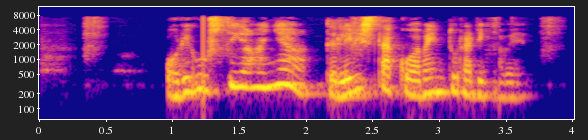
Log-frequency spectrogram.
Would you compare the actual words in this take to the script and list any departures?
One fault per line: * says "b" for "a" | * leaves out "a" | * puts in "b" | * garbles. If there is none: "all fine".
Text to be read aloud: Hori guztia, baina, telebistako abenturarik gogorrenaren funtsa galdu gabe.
* leaves out "gogorrenaren funtsa galdu"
